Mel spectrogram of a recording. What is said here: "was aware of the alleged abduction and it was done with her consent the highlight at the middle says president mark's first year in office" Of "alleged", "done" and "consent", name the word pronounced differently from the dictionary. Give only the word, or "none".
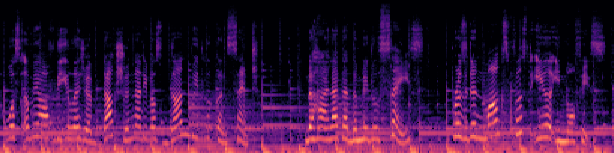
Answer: alleged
